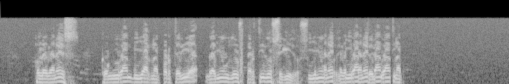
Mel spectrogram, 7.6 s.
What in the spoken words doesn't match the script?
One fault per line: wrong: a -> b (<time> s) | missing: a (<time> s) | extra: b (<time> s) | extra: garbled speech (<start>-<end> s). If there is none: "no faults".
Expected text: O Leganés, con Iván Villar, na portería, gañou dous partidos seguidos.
extra: garbled speech (4.6-6.1 s)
